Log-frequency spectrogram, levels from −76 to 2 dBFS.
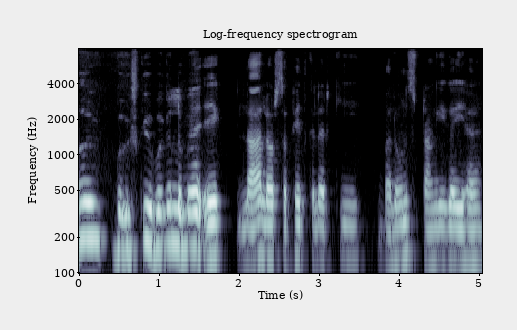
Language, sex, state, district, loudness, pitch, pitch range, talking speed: Hindi, male, Jharkhand, Deoghar, -17 LUFS, 130 Hz, 120-160 Hz, 155 wpm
